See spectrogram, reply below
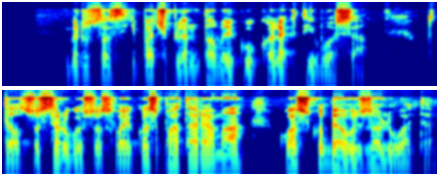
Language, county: Lithuanian, Vilnius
